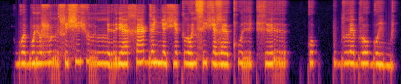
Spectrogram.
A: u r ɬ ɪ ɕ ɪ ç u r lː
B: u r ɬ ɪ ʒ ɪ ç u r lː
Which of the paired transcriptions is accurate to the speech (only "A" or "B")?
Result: A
